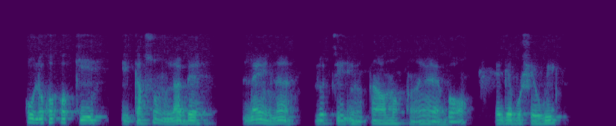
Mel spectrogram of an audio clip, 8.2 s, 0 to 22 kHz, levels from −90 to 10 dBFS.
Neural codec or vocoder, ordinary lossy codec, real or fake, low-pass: codec, 16 kHz, 8 kbps, FunCodec, trained on Chinese and English, 25 frames a second; none; fake; none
